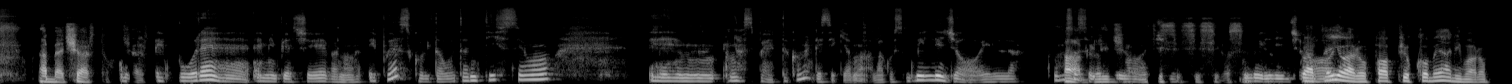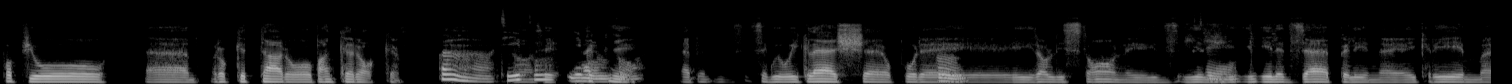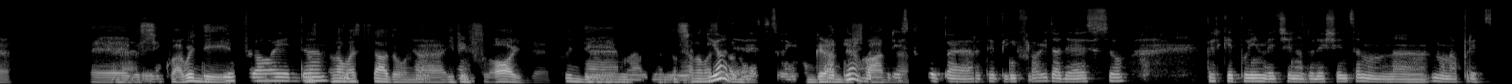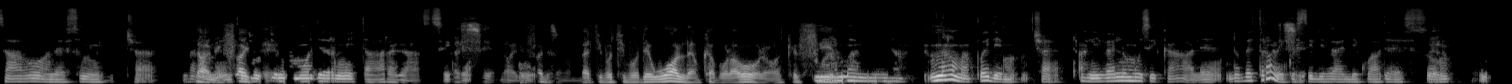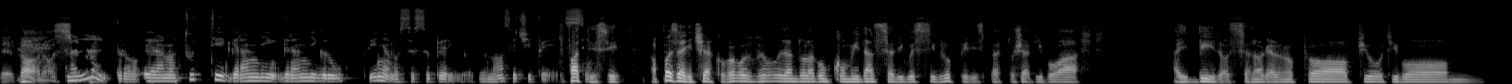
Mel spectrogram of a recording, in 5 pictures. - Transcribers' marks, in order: tapping; other background noise; unintelligible speech; "cioè" said as "ceh"; "cioè" said as "ceh"; "proprio" said as "popo"; "proprio" said as "propio"; "cioè" said as "ceh"
- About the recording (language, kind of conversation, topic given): Italian, unstructured, Quale canzone ti riporta subito ai tempi della scuola?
